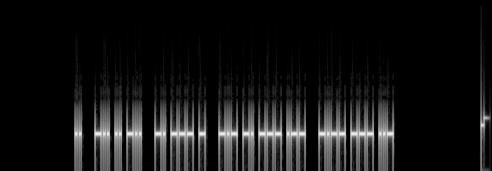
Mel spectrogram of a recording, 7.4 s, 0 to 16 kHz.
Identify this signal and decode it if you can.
Morse code, heard as a keyed tone, about 40 wpm, 700 Hz. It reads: I DID NOT KNOW YOU
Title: Sets of 5 Words Encore2 40wpm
